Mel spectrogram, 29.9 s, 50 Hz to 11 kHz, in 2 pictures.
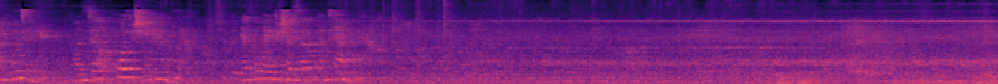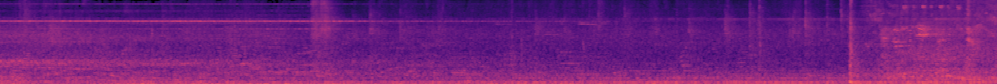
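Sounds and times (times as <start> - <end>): train rumbling on track: 0.0 - 29.9.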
